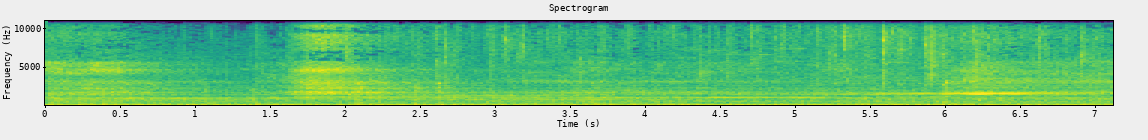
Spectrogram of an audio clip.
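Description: Footsteps tap softly on a stone floor.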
